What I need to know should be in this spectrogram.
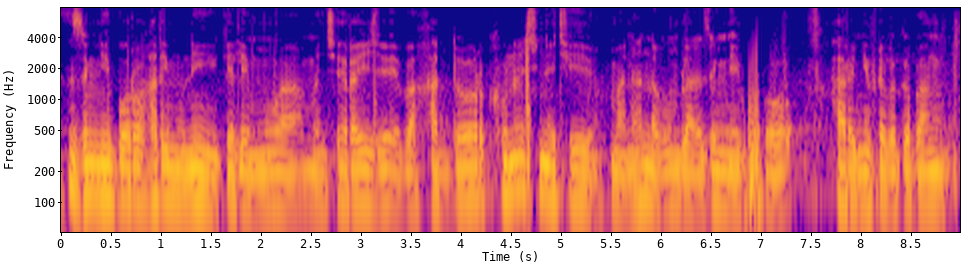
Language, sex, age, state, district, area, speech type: Bodo, male, 18-30, Assam, Udalguri, urban, spontaneous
